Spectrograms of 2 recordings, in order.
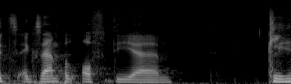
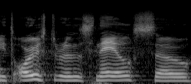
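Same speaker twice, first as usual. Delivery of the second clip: mocking American; 8 semitones higher, slower than usual. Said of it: "I do a French accent".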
